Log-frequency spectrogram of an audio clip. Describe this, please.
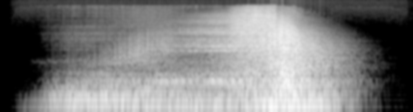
Woosh, dark, deep, long.
long, deep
